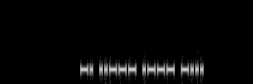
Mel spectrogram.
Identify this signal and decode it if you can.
Morse code, heard as a keyed tone, about 50 wpm, 700 Hz. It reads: N2JB
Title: USA Call Signs - 4 Characters - Repeated 2x - 50wpm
